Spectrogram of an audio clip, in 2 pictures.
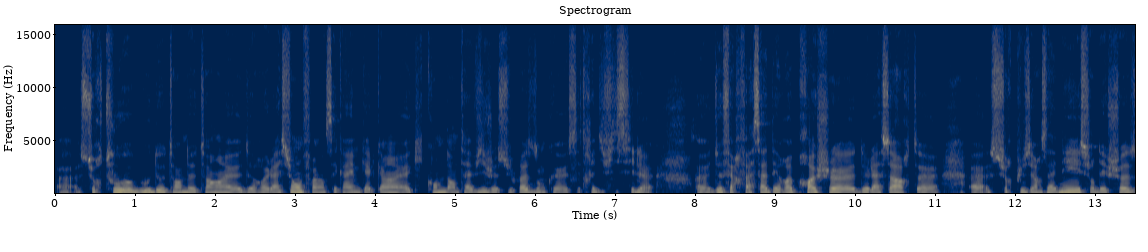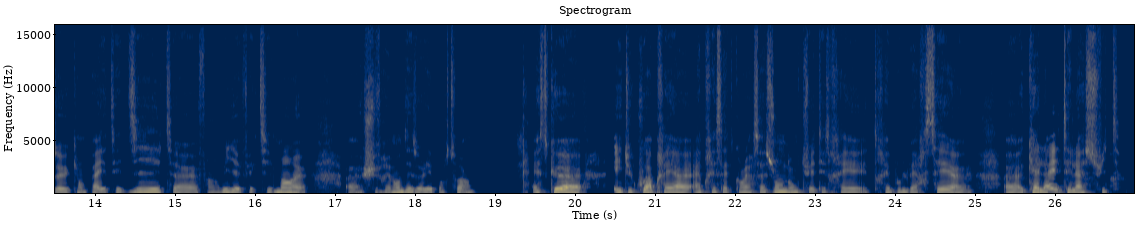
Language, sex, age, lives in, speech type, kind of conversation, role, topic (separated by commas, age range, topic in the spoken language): French, female, 25-29, France, conversation, advice, advisor, Comment puis-je réparer la confiance après avoir blessé quelqu’un et présenter des excuses sincères ?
